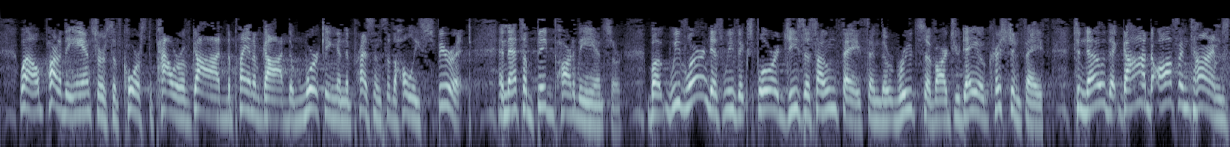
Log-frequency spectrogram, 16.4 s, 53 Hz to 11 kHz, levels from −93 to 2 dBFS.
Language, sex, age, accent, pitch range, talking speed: English, male, 50-69, American, 150-215 Hz, 195 wpm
